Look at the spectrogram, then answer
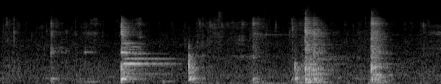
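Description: Fried cashews and mushrooms tipped into curry paste in a pan, heard as several sharp metallic clinks and scrapes of a utensil against the pan at irregular intervals, close and fairly loud, with no speech.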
